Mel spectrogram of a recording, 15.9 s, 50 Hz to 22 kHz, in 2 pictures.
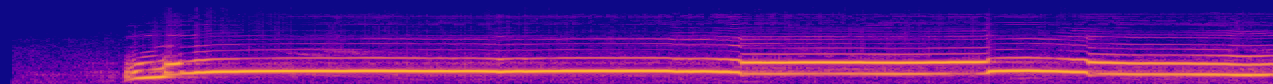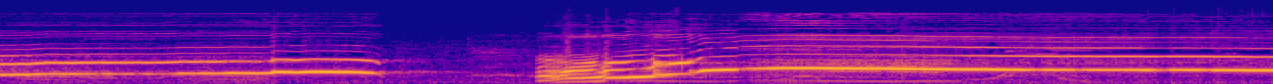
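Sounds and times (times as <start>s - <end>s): wolf howling: 11.3s - 15.9s.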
